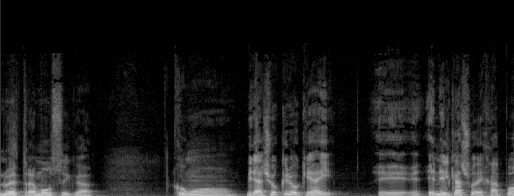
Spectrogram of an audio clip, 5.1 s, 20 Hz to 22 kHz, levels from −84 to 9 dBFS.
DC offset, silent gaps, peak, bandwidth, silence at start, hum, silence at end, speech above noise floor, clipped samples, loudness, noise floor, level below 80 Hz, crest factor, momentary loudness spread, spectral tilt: under 0.1%; none; -4 dBFS; 15.5 kHz; 0 s; none; 0 s; 32 dB; under 0.1%; -20 LUFS; -51 dBFS; -44 dBFS; 16 dB; 8 LU; -6.5 dB/octave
